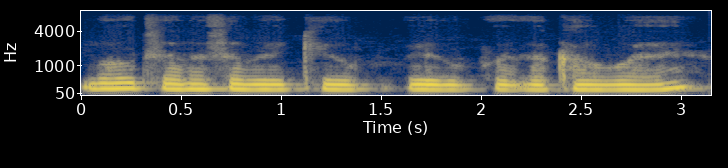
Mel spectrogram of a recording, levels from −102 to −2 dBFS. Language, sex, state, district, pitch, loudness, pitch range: Hindi, male, Bihar, Jamui, 135 Hz, -17 LUFS, 130-150 Hz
